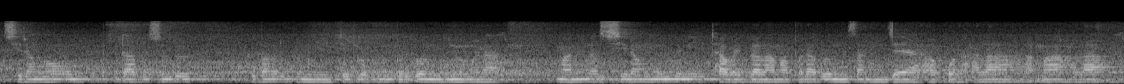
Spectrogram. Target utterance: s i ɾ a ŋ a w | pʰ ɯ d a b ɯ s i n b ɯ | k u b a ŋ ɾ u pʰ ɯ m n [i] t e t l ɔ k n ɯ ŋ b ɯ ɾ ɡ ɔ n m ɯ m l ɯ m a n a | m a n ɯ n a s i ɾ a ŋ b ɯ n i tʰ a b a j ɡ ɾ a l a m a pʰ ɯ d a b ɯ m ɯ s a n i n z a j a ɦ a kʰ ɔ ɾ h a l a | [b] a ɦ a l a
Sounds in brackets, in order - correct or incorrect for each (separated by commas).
correct, incorrect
